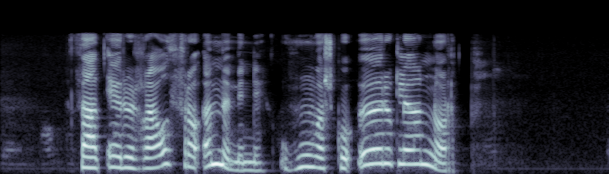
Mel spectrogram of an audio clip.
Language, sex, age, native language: Icelandic, female, 40-49, Icelandic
